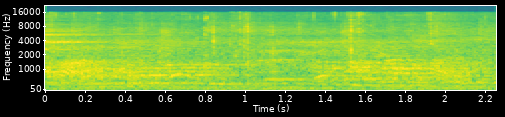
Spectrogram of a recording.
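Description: Indistinct chatter of voices with scattered sharp clicks.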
